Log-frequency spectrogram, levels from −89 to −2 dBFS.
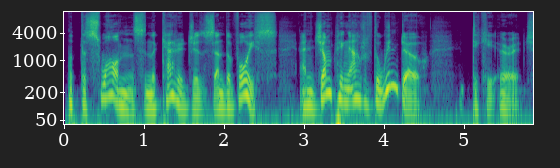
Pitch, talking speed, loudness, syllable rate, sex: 120 Hz, 165 wpm, -21 LUFS, 4.9 syllables/s, male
